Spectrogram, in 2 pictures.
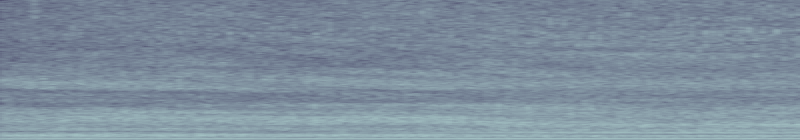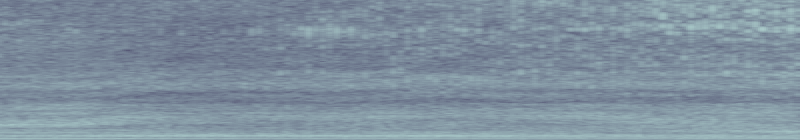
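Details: Old Murray push mower revived after not running for years: ground wire reconnected, carb diaphragm, air filter, new muffler, fresh gas, sharpened blade; started on second pull after washing. Steady, even drone holding constant speed, no surging, knocking or misses; normal running.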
